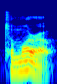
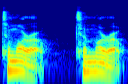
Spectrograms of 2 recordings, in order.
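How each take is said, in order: First: "tomorrow" as "too-MORROW"; overfull first syllable. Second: "tomorrow" as "tuh-MAR-oh"; snatch the first vowel of "tomorrow"; reduced first syllable. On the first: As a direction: give "tomorrow" a full oo at the start. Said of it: "ما بنقولش". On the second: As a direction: schwa after t in "tomorrow". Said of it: "بنقول ت". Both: Shown as a demonstration.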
